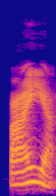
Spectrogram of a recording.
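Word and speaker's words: paella: 여기가 피 발음이 아니고 빼 뿌음이기 때문에 빠이야 이렇게 하는데 이제음 영어식으로 읽을 때는 발음이파엘러라고 읽더라고요.파러 이렇게 읽죠.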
